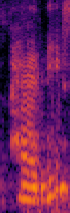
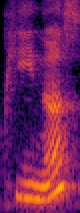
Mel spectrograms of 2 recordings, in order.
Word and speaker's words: penis: next penis all right it's not pronounced as pennies it's called penis going to be pronounced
